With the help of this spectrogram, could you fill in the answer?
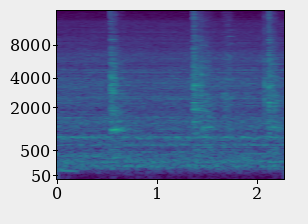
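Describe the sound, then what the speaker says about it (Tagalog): A pot of pinakbet with vegetables and tofu bubbles with a steady soft hiss while a utensil scrapes through it three times at even intervals. "Kumukulo na siya."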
